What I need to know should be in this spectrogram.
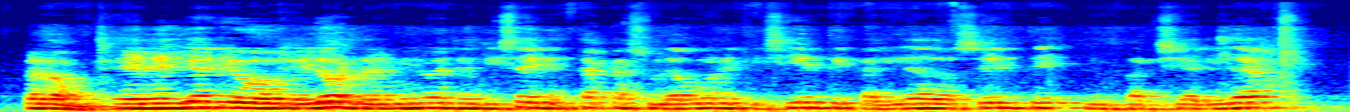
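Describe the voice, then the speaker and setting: A man's high, monotone voice with flat intonation at a moderate pace, in a room with audible echo. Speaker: speaker presenting a tribute to their writer father. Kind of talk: commemorative presentation with slides. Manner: hesitant, many fillers.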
